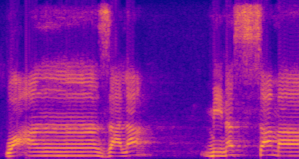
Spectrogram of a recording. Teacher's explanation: نون ساکن کا اخفاء ہو رہا ہے، غنہ کریں گے، زا سیٹی کے ساتھ پڑھا جائے گا ، وَأَنزَلَ مِنَ السَّمَاءِ، سین سیٹی کے ساتھ پڑھا جائے گا،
